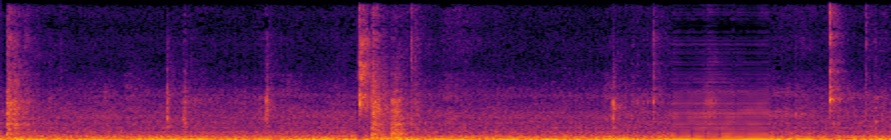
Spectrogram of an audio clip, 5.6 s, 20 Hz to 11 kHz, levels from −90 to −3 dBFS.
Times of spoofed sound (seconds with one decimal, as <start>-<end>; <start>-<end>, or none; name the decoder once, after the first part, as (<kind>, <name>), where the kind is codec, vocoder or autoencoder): 4.2-4.8 (vocoder, Vocos)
